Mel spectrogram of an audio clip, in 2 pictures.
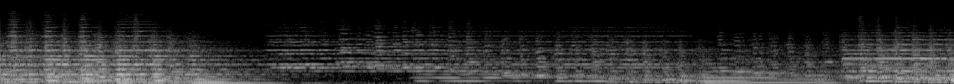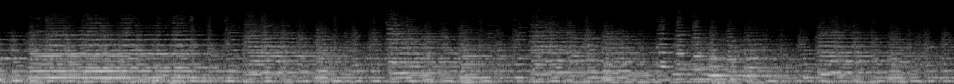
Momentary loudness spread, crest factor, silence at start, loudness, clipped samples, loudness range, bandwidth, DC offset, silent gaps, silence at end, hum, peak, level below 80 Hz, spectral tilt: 15 LU; 18 dB; 0 s; -25 LUFS; under 0.1%; 13 LU; 14 kHz; under 0.1%; none; 0 s; none; -8 dBFS; -40 dBFS; -7 dB/octave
